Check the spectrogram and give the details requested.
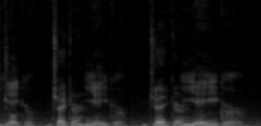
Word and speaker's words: Jaeger: Jaeger. Jaeger? Jaeger. Jaeger. Jaeger. Yay. Like a Y. Like Jaeger. Jaeger. Jaeger? Jaeger. Jaeger. Jaeger. Jaeger. Jaeger. I think you just me now. No, he's Jaeger.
